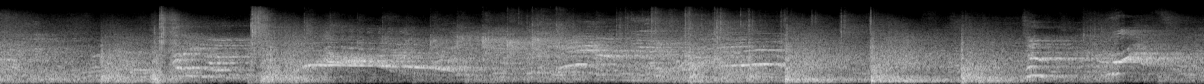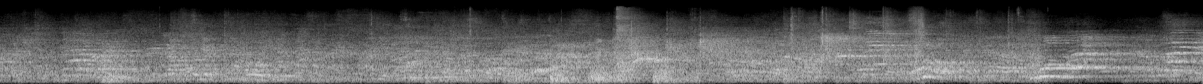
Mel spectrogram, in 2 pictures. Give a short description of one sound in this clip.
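A crowd in an echoing hall cheers and shouts.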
